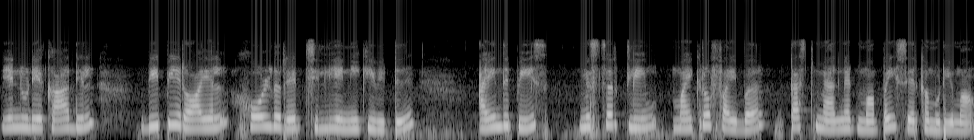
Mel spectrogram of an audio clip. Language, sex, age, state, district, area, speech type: Tamil, female, 30-45, Tamil Nadu, Viluppuram, rural, read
